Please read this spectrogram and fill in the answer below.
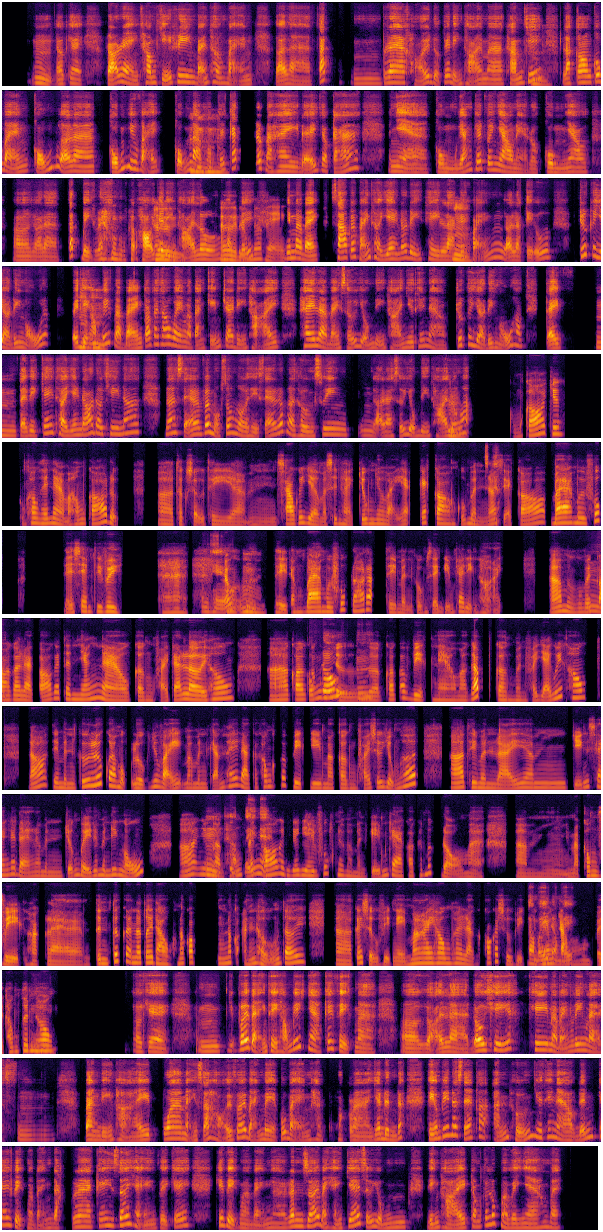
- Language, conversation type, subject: Vietnamese, podcast, Bạn đặt ranh giới với điện thoại như thế nào?
- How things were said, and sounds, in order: laugh; laughing while speaking: "ra"; other background noise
